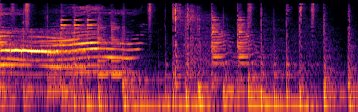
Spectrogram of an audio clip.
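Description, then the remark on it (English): Cats screech and yowl in a loud, wavering cry that slides in pitch, then break into a chaotic tumble of shrieks and thumping scuffles as screens, statues and bowls are knocked over. “Loud sniffing and scratching noises, which was followed by the most terrible screeching and screaming.”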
